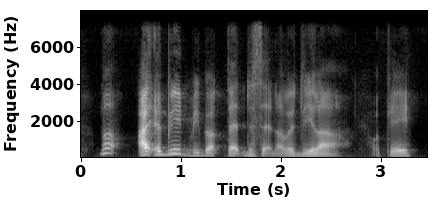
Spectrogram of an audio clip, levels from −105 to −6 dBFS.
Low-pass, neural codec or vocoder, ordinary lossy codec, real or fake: 7.2 kHz; codec, 24 kHz, 0.9 kbps, WavTokenizer, small release; none; fake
